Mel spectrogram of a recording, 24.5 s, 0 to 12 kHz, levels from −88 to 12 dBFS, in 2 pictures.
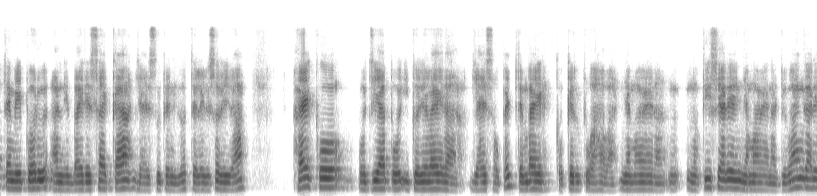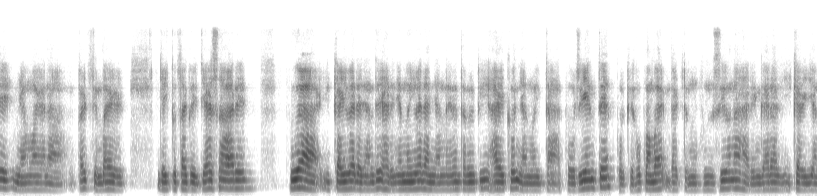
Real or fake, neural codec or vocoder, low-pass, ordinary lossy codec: real; none; 7.2 kHz; none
